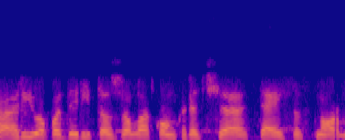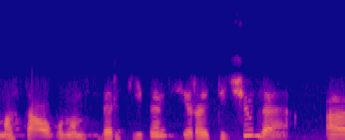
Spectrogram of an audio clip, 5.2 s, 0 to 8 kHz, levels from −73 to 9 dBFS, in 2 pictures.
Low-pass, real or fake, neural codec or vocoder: 7.2 kHz; real; none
